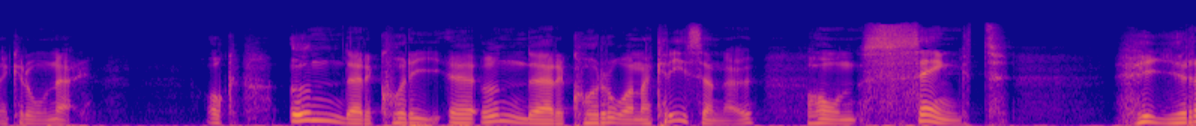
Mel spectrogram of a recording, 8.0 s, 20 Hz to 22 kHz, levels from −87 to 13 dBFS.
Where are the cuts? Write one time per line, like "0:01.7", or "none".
0:01.3
0:05.4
